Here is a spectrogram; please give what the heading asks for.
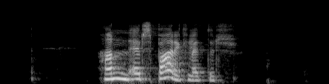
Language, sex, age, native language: Icelandic, female, 20-29, Icelandic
